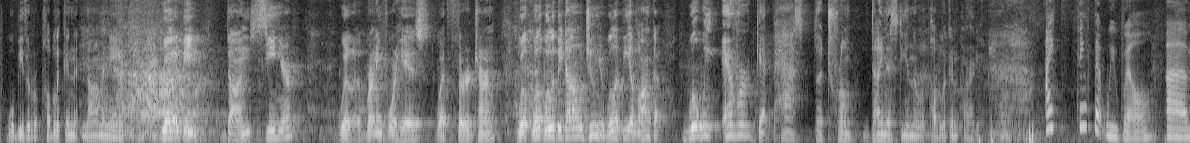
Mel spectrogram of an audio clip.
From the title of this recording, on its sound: Live from TribFest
